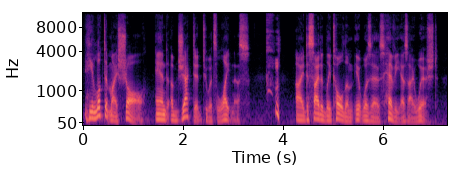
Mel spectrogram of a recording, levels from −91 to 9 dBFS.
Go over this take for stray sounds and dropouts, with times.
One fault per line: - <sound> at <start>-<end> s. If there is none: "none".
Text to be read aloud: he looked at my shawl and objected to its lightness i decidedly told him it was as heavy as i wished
- laugh at 3.6-3.9 s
